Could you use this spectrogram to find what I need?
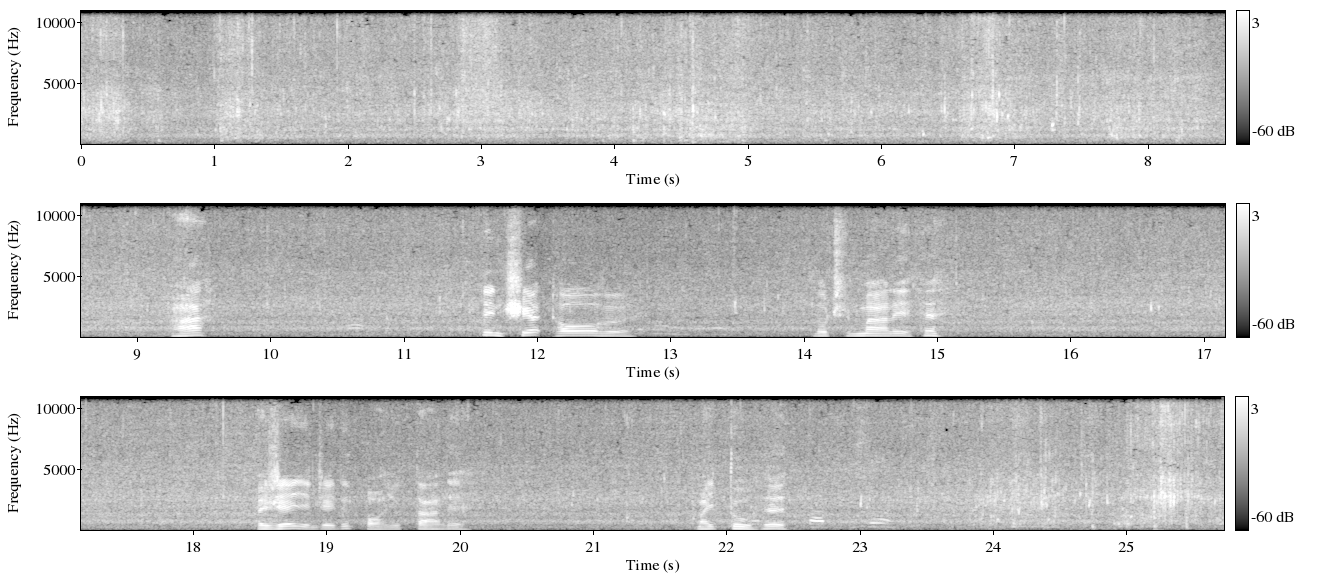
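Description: A shallow stream gurgles and splashes around wading legs.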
